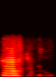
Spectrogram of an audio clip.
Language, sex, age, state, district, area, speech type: Kannada, female, 18-30, Karnataka, Bellary, urban, conversation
